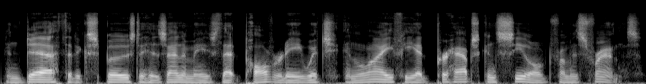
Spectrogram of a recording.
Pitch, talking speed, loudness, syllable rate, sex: 105 Hz, 175 wpm, -17 LUFS, 4.5 syllables/s, male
